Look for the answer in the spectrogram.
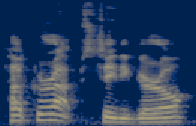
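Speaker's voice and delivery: high, loud mocking taunt; mean girl sneering at the new kid. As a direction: sneer it to humiliate her. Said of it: "sneers Victoria".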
